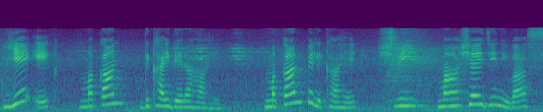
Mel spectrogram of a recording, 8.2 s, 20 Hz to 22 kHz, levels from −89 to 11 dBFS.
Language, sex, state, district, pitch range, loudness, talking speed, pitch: Hindi, female, Madhya Pradesh, Dhar, 210-280 Hz, -18 LUFS, 120 wpm, 235 Hz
